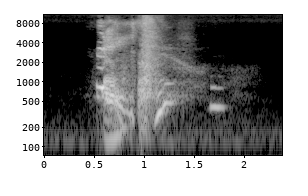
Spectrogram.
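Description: A single forceful sneeze with a quick intake of breath before it, followed by a brief short voiced sound.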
